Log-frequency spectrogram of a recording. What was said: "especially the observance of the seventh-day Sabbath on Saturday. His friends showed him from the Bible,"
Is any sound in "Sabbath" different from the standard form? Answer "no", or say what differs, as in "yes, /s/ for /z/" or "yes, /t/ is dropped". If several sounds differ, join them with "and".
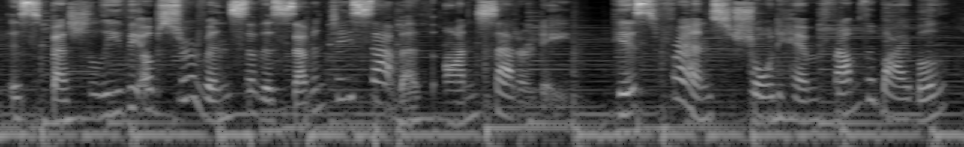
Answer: no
